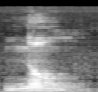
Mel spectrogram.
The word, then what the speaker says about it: know: 아무튼이 K는 발음하지 않습니다. 그리고 N. N은 니은. Ow. 뭐라고요? 그러니까 요거는 노. 노우. 이렇게 발음합니다.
